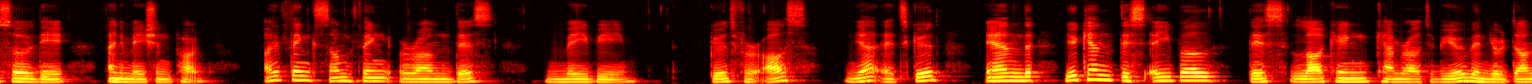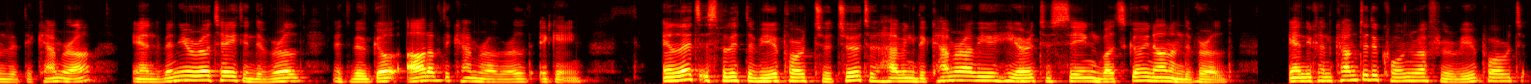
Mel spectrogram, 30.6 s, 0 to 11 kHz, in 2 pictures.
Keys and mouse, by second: 1.2 shift+click, 1.9 shift+drag, 2.1 shift+middle click, 2.6 shift+drag, 2.9 click, 3.7 shift+middle click, 5.2-6.8 ctrl+middle drag, 6.9 shift+middle click, 7.5 middle click, 8.2 shift+middle click, 9.9 middle click, 10.6 shift+middle click, 11.0 shift+click, 15.9 click, 18.8 n, 20.4-21.1 middle drag, 21.7 middle click, 24.1 middle click, 24.7-25.0 shift+middle drag.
